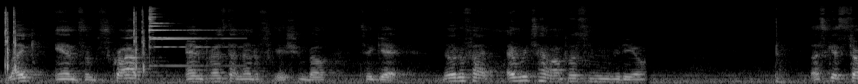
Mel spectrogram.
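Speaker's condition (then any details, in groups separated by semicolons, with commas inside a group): Cerebral palsy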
